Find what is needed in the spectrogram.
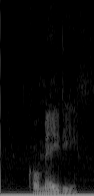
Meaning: comedy
- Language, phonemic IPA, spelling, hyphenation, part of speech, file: Dutch, /koˈmedi/, komedie, ko‧me‧die, noun, Nl-komedie.ogg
